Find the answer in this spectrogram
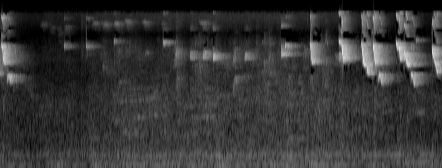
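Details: Saffron finch singing: sparse high chirps at first, then a run of bright, buzzy, high-pitched notes that quicken toward the end, about two per second, over a quiet low hum.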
